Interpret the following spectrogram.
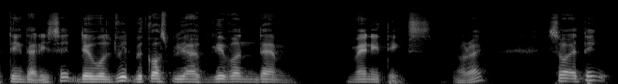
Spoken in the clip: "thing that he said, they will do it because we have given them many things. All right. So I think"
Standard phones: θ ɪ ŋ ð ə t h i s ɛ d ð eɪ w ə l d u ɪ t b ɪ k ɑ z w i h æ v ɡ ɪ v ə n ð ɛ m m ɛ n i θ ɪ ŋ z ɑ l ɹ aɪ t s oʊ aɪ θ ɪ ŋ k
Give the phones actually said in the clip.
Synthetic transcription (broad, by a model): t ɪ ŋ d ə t h i s ɛ d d eɪ w ə l d u ɪ t b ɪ k ɑ s w i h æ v ɡ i v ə n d ɛ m m ɛ n i t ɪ ŋ s ɑ l ɹ aɪ t s oʊ aɪ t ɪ ŋ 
